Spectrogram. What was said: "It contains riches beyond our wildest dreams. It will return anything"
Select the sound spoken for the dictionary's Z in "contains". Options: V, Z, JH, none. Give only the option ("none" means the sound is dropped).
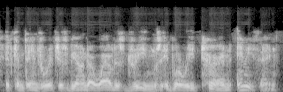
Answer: Z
